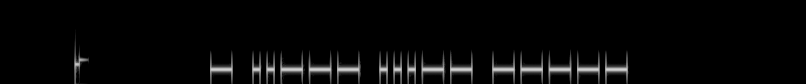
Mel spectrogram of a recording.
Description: Morse code, heard as a keyed tone, about 17 wpm, 700 Hz. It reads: T230
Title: Numbers - Contest Style - 4-Digit 17wpm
